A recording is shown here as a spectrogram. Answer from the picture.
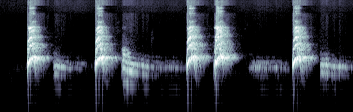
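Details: Blenheim Cavalier King Charles Spaniel puppies Roman and Blue, six weeks old, in their home puppy pen; six shrill barks, each trailing into a lower, fading yelp or whine, repeated about every second.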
